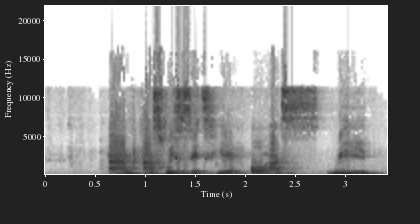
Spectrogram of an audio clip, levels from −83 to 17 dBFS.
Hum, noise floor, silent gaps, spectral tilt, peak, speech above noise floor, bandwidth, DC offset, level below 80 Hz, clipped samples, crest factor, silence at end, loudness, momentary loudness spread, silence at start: none; -41 dBFS; none; -3 dB/octave; 0 dBFS; 33 dB; over 20 kHz; under 0.1%; -36 dBFS; 0.3%; 10 dB; 0 s; -8 LUFS; 6 LU; 0.55 s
